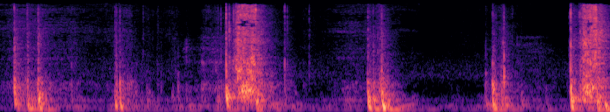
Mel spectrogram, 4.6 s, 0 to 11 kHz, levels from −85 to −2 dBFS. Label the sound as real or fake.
real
